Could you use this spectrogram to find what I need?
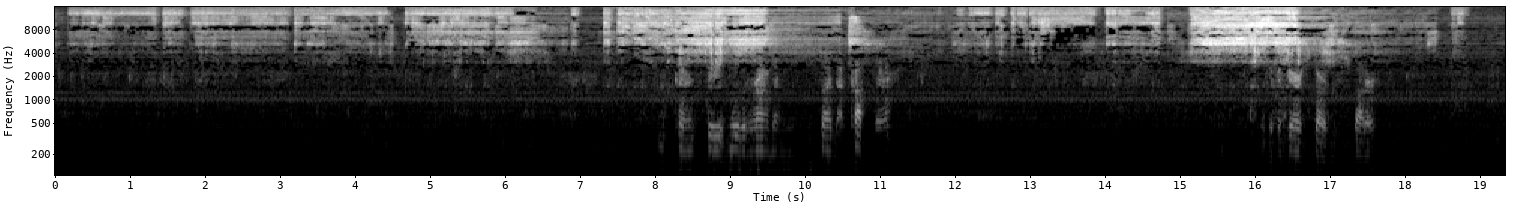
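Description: A nebulizer compressor hums steadily nearby.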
